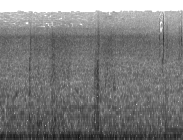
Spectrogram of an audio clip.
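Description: A low, fluctuating rumble of wind buffeting the microphone, with a few faint clicks.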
